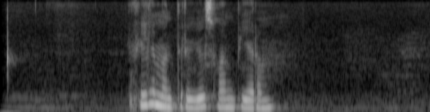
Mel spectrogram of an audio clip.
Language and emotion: Russian, neutral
